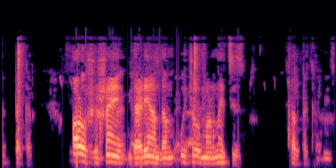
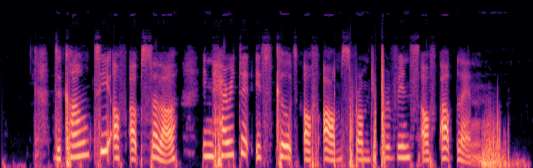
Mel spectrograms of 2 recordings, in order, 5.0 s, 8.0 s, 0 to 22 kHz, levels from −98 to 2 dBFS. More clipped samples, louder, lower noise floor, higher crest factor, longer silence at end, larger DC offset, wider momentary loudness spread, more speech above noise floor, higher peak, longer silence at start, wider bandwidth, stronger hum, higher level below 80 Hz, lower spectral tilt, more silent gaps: neither; about the same, -17 LUFS vs -15 LUFS; first, -45 dBFS vs -40 dBFS; about the same, 20 dB vs 16 dB; about the same, 0.05 s vs 0.1 s; neither; first, 19 LU vs 8 LU; about the same, 27 dB vs 26 dB; about the same, 0 dBFS vs 0 dBFS; about the same, 0.05 s vs 0.05 s; first, 9.6 kHz vs 7.6 kHz; neither; second, -52 dBFS vs -34 dBFS; second, -4 dB/octave vs -6.5 dB/octave; first, 4.15-4.20 s vs none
